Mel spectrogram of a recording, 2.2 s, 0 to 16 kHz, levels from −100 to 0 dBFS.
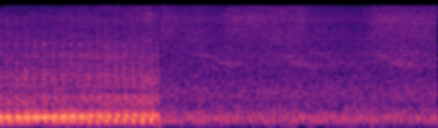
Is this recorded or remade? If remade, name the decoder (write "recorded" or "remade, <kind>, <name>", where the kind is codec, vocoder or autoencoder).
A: recorded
